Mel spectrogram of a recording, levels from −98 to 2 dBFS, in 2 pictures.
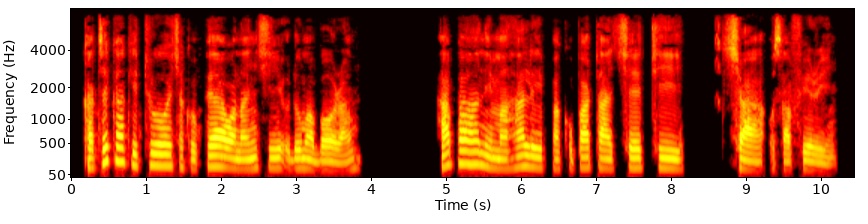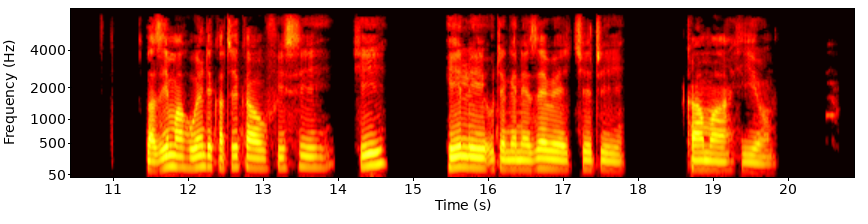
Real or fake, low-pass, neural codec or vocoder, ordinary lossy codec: real; 7.2 kHz; none; MP3, 48 kbps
